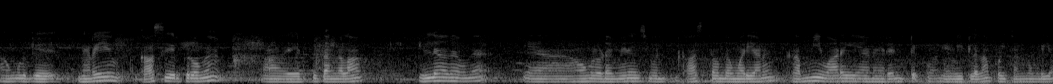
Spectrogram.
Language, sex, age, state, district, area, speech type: Tamil, male, 18-30, Tamil Nadu, Ariyalur, rural, spontaneous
